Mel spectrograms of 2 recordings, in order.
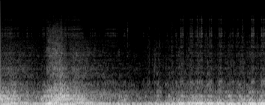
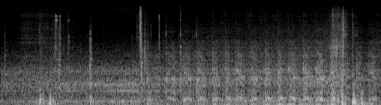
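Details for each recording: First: VW Jetta no-start, converter flange bolts undone to release exhaust pressure; catalytic converter suspected full, worsening over time: engine catches and revs freely with steady low drone, no choking; runs once restriction relieved, converter to be replaced. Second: VW Jetta automatic, no start: starter turns engine over in quiet, uneven chug that never fires; no fuel pump prime heard with key on, fuel pump or its relay suspected, not confirmed.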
